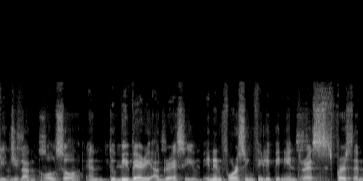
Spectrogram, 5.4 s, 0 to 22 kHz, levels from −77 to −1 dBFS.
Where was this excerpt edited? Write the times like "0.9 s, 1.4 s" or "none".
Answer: none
